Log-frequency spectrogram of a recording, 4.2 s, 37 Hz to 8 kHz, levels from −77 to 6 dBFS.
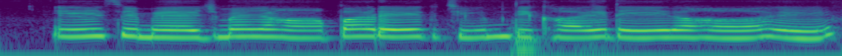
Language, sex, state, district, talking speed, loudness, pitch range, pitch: Hindi, female, Rajasthan, Jaipur, 155 wpm, -15 LUFS, 220-245 Hz, 230 Hz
